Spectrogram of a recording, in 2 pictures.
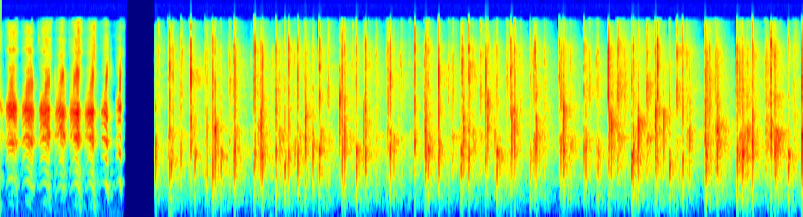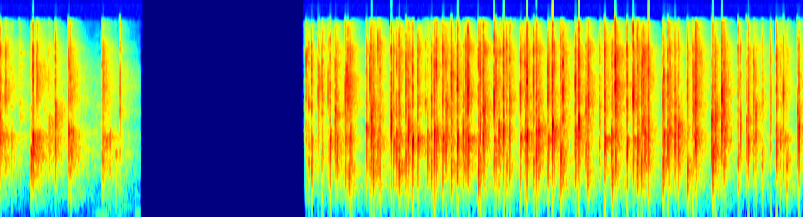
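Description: Applause: many hands clapping. It cuts out abruptly for a moment about a second in, and again for over a second about seven seconds in, before resuming.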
